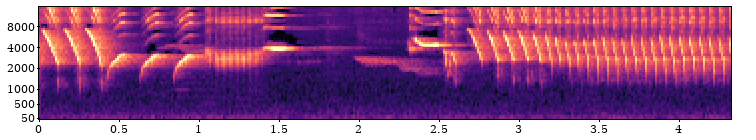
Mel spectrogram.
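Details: Canary singing a training lure to prompt other canaries into long rolls: quick downslurred notes, then a short whistled tone, a brief near-silent pause, and a fast, dense high trill that runs to the end.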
